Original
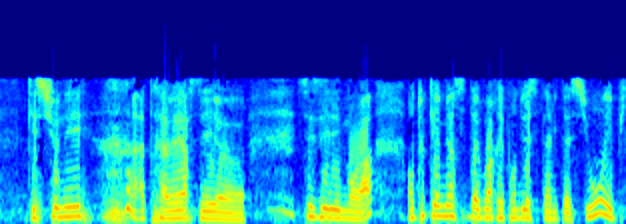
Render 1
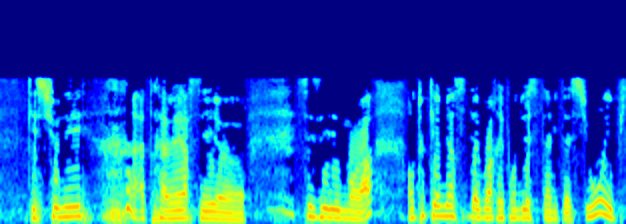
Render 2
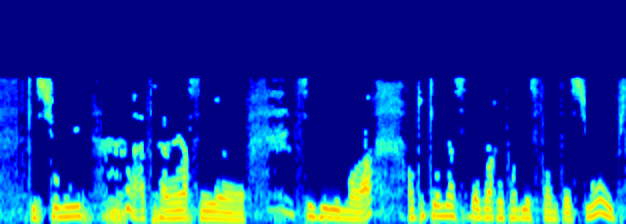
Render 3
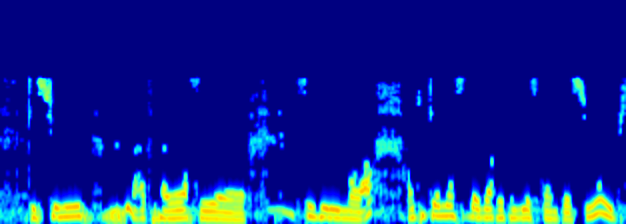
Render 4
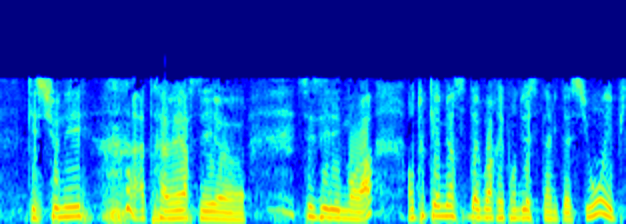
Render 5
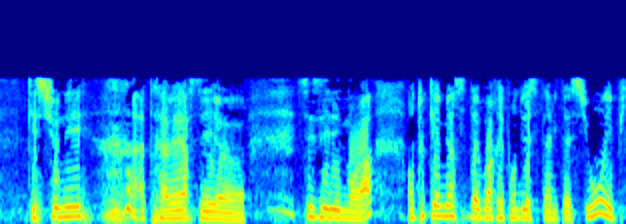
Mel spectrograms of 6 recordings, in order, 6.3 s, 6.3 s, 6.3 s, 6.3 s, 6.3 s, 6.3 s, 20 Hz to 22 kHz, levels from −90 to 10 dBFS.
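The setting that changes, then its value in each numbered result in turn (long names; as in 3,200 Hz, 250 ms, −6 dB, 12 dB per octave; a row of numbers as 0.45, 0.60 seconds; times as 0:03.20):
gate on every frequency bin, under each frame's peak: −35, −20, −10, −60, −45 decibels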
